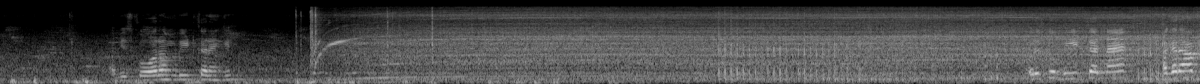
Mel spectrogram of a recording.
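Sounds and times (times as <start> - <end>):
electric hand mixer whirring: 3.1 - 12.0.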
